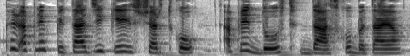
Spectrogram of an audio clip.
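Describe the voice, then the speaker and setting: A woman's voice: high voice, lively intonation, unhurried, fairly bright tone, soft background music. A woman narrator reading a scripted moral tale. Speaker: story narrator.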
